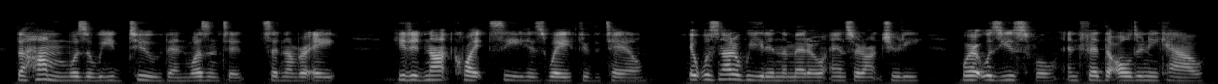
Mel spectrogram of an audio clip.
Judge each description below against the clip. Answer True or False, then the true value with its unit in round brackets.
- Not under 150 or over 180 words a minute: False (205 wpm)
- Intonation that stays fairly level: True (2.2 semitones)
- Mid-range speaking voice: True (180 Hz)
